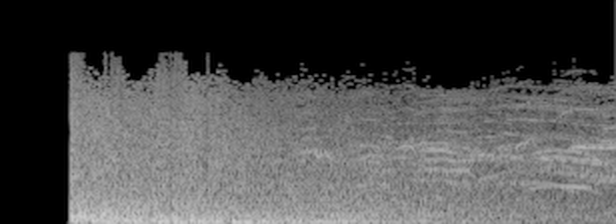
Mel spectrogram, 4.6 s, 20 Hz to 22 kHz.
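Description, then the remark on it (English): A sudden, loud bomb blast, the 1993 World Trade Center bombing set off in a yellow Ryder van on the B2 level of the underground parking garage, erupts after a moment of silence, its broad roar slowly fading into a rumbling wash of noise with faint crowd sounds beneath. “12 minutes later, the bomb went off.”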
